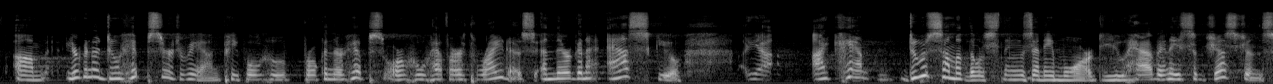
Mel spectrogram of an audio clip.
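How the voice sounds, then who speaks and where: Amid noticeable background noise, a woman with a fairly high pitch speaks fairly slowly, with ordinary pitch variation. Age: 70s. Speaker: panelist, retired physician assistant. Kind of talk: panel discussion. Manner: halting, many fillers.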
